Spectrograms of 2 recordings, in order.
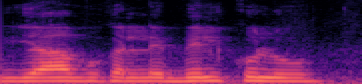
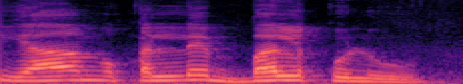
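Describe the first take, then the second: First: The vowel after muqallib is i. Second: The vowel after muqallib is a. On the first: The speaker calls it wrong. "गलत है।" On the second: The speaker calls it right. "ये सही है"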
